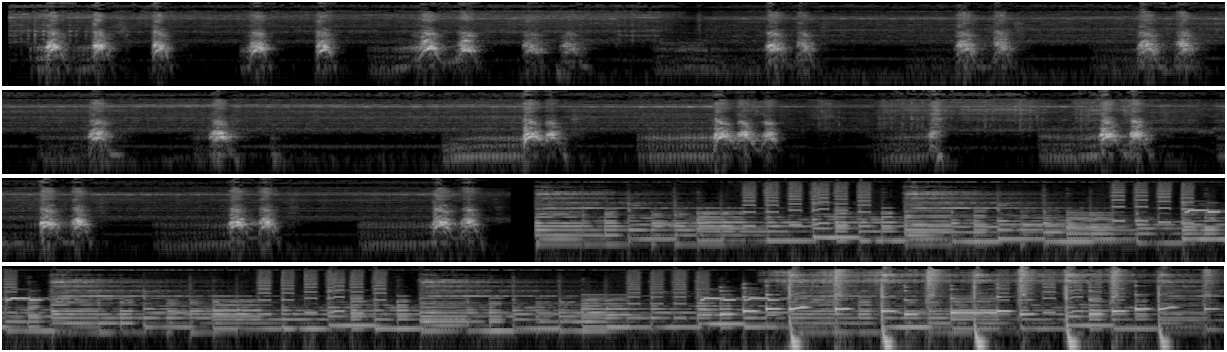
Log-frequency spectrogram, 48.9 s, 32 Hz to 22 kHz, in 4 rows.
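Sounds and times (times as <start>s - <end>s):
dog barking: 0.4s - 1.8s, 2.4s - 3.4s, 4.1s - 5.9s, 7.6s - 8.2s, 9.5s - 10.2s, 11.3s - 12.1s, 13.1s - 13.4s, 14.3s - 14.6s, 17.4s - 18.0s, 19.3s - 20.1s, 23.2s - 23.8s, 24.8s - 25.4s, 26.7s - 27.3s, 28.7s - 29.4s.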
